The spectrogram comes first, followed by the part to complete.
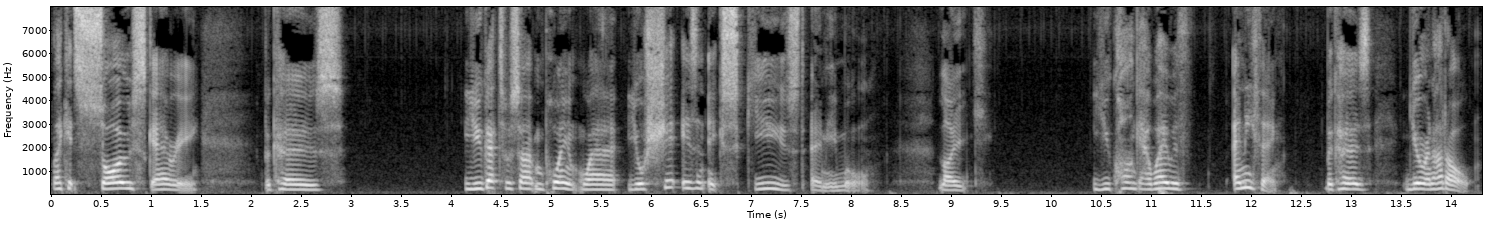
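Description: A woman's voice: on the high side, steady tone, takes it slowly, pauses often. A British woman in her late teens talks candidly in a casual solo podcast, rambling with lots of fillers and asides to the listener. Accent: British English. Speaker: podcast host.

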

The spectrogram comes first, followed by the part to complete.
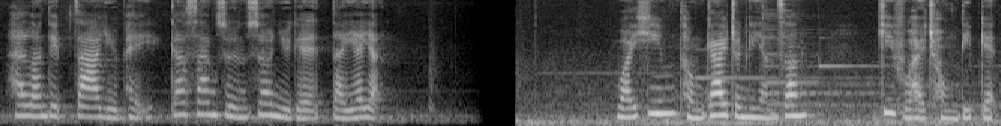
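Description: A woman reading scripted storytelling narration as the narrator of a radio drama. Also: fairly high pitch.

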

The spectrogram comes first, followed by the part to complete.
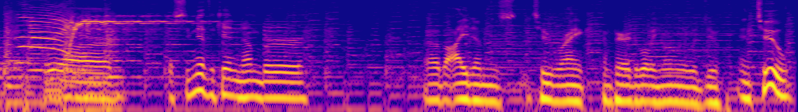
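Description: A man's voice: medium pitch, huge pitch swings, unhurried, music in the background. Man chatting casually on a podcast. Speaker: podcast host. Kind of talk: casual gaming podcast chat.

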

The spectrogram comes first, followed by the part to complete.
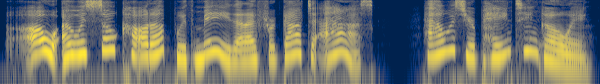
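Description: A woman voicing an excitable, admiring female friend with an emotional, gushing manner in an audiobook. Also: high voice, unhurried, dry recording, clean studio sound, voice pushed up. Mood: excited.

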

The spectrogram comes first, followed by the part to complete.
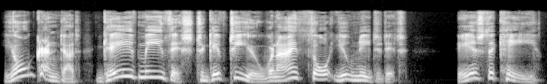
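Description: A fretful Yorkshire mother with a high, strained voice that swoops widely, a man putting her on in an audiobook reading. Her husky, breathy tone sits close and dry, and she talks in blunt, homely words. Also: wildly swooping pitch, a little slow, no echo, exaggerated voice. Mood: stern. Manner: plain-spoken, fretful, then stern. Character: anxious, doting Northern mother, middle-aged.

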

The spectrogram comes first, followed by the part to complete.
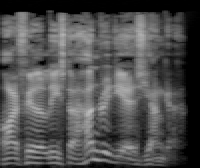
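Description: An ancient ghost of a professor, acted out by a male audiobook reader, savours his words in drawn-out phrases. He is smug and wistful, with a flirtatious streak, and his voice swings about in a dry, close recording. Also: medium pitch, big pitch swings, fairly bright tone, dry recording. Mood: delighted. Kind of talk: audiobook character voice.

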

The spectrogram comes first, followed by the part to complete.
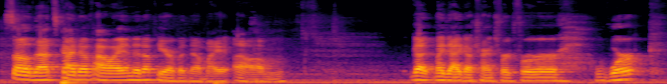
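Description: A man's voice: on the low side, animated, measured pace, a little mellow, slight background noise. A man from Pennsylvania co-hosting a podcast, chatting casually and jokingly with lots of fillers. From Pennsylvania, USA. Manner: laid-back, joking, many fillers. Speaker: podcast co-host. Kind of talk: casual banter podcast chat. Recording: roomy echo.

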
